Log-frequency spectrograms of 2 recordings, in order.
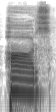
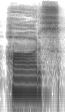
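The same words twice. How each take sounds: The two takes are said the same way.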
